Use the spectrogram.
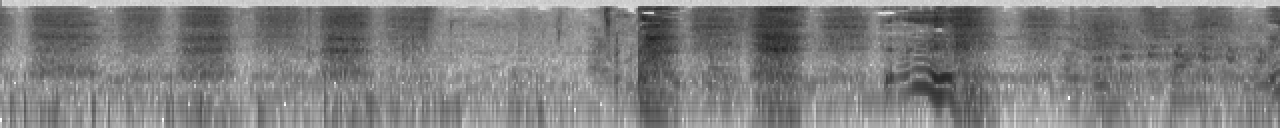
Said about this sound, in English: breathing like he ran a marathon.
